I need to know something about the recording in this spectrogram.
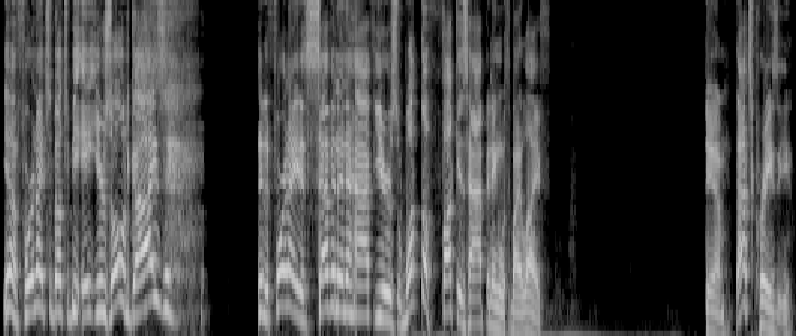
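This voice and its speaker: Speaking high-pitched and expressive, unhurried and with long pauses, this twenty-eight-year-old from New York is a bit tipsy on a gaming live stream. He rambles casually in slang, curses frequently, and keeps saying "bro."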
